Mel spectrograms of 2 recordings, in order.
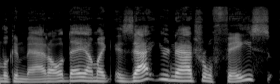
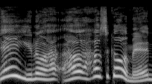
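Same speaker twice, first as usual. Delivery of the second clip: high, raised, friendly, sociable register; 10 semitones higher, 5 dB louder than usual. Showing the higher register he uses talking to someone else: higher-register voice. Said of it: "my register I talk higher up".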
